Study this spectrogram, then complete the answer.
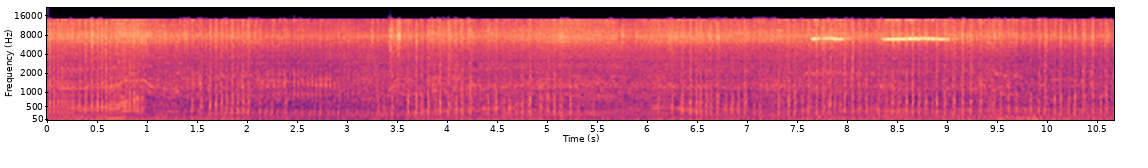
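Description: Tyres crunch and rattle over a bumpy dirt trail.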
